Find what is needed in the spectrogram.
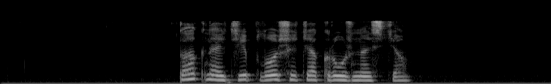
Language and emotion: Russian, neutral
